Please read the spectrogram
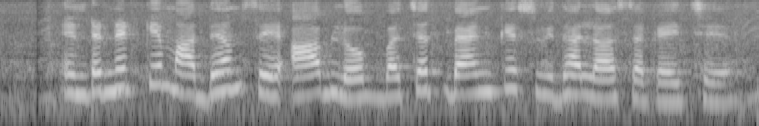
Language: Maithili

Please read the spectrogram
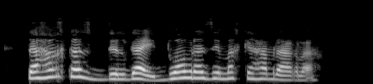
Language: Pashto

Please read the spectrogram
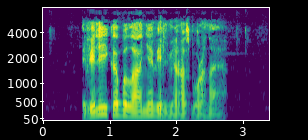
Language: Belarusian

